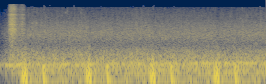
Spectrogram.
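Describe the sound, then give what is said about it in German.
A muffled heartbeat recorded from inside the womb: deep, steady double thumps about once a second, over a constant low, watery whooshing rumble. No one speaks. “hat Aufnahmen, wie es damals, als … noch in ihrem Bauch war, geklungen”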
